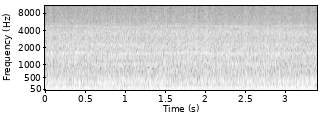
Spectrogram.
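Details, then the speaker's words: Honda NSX with fully built supercharged engine, aftermarket exhaust, fresh startup tune, held at 2,000 rpm limiter to warm up: smooth raised idle, deep steady exhaust hum, faint supercharger whine, no knocks or misses; normal warm-up idle. "I'm gonna hold the RPM limiter at 2,000 just to help it get a little hot. Exhaust note is so good, and then you can faintly hear the supercharger whine."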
